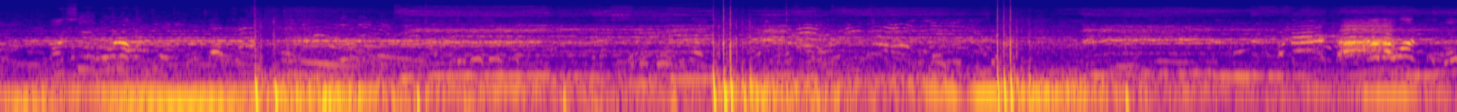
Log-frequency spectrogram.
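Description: Fireworks exploding at an outdoor event, heard as three sharp, loud booms spaced several seconds apart over crowd noise and people talking nearby, with a crackle near the end.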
